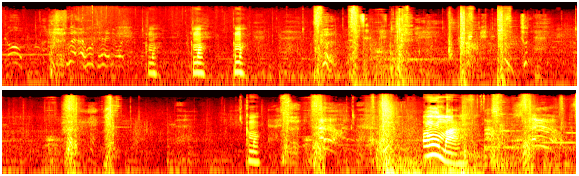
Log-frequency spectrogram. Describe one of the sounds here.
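Men grunt and shout as they fight.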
